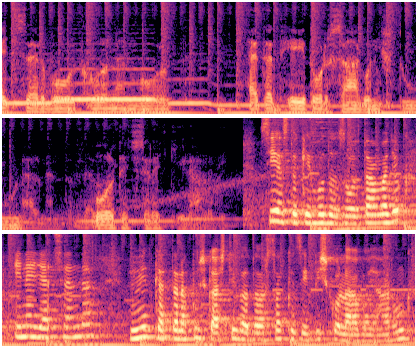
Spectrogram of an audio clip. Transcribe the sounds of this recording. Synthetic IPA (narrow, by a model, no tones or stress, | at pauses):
ɛcsɛrvolt̪holnɛmvolt̪hɛt̪ɛt̪heːt̪orsaːɡoniʃt̪uːl | nt̪ | olt̪ɛcsɛɾɛɟkilɛlvi | sijɒst̪oːkeːmbod̪ozolt̪ɒɱvɒɟo̞keːnɛɟɛt̪sɛnd̪ɛmimint̪kɛt̪ːɛnɒpuʃkaːʃt̪ivɒd̪ɒrsɒkːø̞zeːpiʃko̞laːbɒjaːɾuŋk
